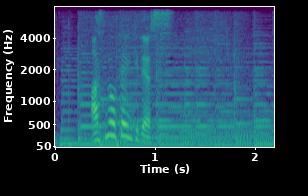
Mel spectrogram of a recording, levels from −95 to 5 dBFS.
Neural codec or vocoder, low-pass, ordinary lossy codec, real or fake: none; 7.2 kHz; none; real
